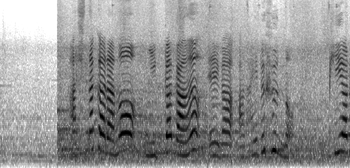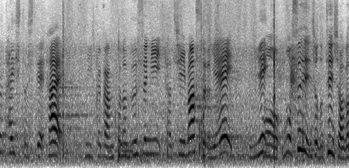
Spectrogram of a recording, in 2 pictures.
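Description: Two young women talk with animation, close by.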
